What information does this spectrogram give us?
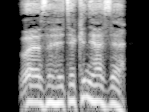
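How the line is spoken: Hoarse, over intercom. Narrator (Russian): прохрипел командир одного из автомобилей по внутренней связи

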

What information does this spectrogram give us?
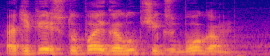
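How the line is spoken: Quiet request. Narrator (Russian): тихо попросил Семен Азартович

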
